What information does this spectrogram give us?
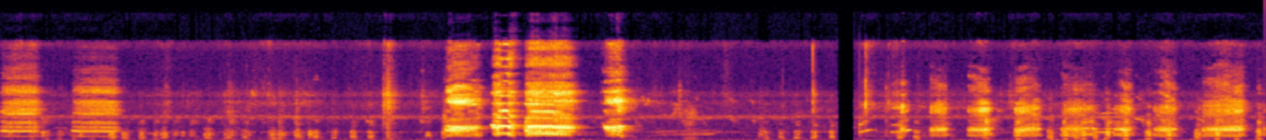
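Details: Decoy rooster: a run of quick, soft clucks, then a loud, harsh, drawn-out crow lasting over a second, followed by rapid rhythmic clucking notes that grow louder toward the end.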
